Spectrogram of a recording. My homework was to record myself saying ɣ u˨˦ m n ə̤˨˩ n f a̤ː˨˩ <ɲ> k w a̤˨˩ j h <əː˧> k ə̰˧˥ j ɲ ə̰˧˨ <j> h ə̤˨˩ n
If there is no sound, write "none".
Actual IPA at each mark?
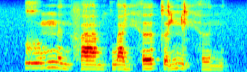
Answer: m, əː˧, j

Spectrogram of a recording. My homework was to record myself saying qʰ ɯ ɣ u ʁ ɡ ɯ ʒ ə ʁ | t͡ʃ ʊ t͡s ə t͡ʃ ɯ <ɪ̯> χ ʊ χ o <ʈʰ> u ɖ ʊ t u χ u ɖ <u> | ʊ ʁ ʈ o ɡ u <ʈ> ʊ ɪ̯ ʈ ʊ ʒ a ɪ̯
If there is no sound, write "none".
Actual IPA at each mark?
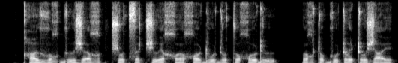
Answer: ɪ̯, ɖ, ɯ, ʈ

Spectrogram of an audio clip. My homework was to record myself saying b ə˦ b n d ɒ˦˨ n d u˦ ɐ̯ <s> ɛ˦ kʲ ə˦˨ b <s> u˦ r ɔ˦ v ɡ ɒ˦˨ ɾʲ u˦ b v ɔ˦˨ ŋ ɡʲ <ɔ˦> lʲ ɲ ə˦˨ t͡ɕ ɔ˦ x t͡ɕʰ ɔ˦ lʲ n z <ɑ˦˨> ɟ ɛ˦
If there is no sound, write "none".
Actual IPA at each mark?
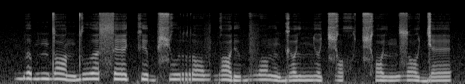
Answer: s, ɕ, ɔ˦, ɔ˦˨

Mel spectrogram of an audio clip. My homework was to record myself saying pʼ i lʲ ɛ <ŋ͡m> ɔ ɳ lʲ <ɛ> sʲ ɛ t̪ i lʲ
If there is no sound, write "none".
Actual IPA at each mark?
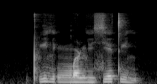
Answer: ŋ͡m, ø

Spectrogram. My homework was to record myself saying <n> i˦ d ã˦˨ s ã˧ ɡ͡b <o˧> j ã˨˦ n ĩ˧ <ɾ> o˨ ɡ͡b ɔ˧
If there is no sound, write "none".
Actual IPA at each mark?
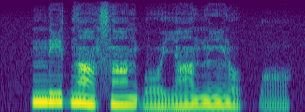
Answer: n, o˨, ɾ

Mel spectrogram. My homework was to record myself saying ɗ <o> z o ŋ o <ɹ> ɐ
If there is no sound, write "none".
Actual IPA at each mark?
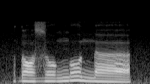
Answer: ɔ, n

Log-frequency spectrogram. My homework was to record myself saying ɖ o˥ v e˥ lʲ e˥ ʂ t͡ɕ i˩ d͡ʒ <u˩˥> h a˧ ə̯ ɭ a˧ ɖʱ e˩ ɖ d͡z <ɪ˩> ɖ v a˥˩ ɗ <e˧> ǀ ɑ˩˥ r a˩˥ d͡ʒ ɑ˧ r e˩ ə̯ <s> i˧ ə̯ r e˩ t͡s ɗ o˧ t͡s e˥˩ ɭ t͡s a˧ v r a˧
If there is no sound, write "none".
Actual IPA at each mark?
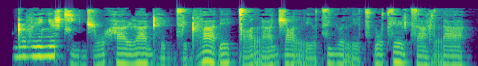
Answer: o˩˥, ɪ˩, e˧, t͡s

